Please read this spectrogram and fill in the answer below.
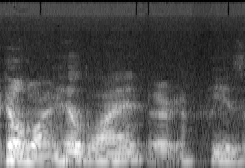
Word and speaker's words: Hildwein: Hildwein.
